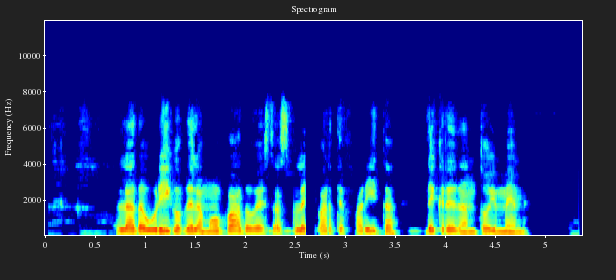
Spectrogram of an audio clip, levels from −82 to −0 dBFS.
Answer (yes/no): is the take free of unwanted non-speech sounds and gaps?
no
